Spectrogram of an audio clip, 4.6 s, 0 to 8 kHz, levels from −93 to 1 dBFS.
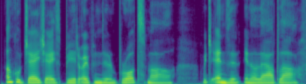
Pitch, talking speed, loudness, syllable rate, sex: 180 Hz, 195 wpm, -19 LUFS, 5.1 syllables/s, female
